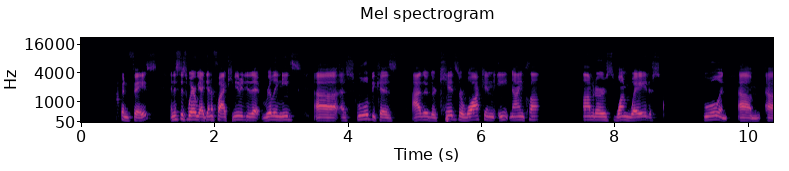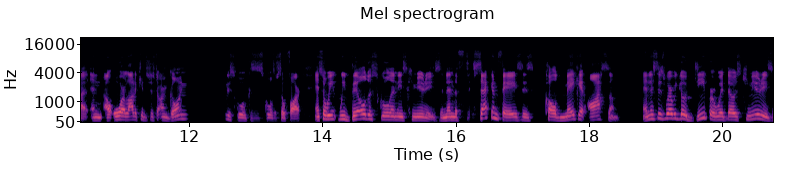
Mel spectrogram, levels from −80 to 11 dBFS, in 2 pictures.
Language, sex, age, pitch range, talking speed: English, male, 20-39, 145-205 Hz, 235 wpm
